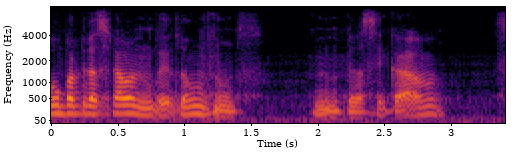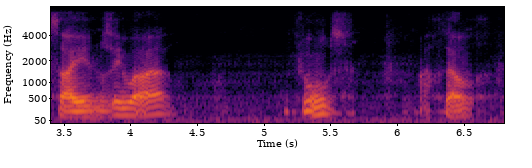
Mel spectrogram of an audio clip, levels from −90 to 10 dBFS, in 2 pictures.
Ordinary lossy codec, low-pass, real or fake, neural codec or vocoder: Opus, 16 kbps; 7.2 kHz; fake; autoencoder, 22.05 kHz, a latent of 192 numbers a frame, VITS, trained on many speakers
